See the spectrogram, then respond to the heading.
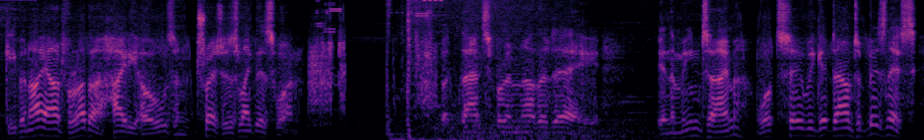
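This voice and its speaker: An actor playing a courteous, wry older militia sniper with a British accent, speaking in droll, old-fashioned phrases for a video game. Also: male voice, mid-range voice, animated, normal speed, music in the background, natural voice. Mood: calm, helpful. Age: middle-aged. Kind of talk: video game character acting.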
